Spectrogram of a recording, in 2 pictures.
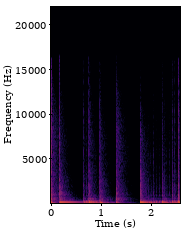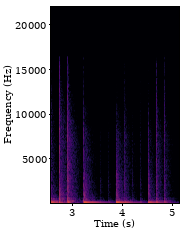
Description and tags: ethnic beat8
congas, ethnic drums, grooves
grooves, percussion, drum, congas, percussive, ethnic, drums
